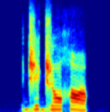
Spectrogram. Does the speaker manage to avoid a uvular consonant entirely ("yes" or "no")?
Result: no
